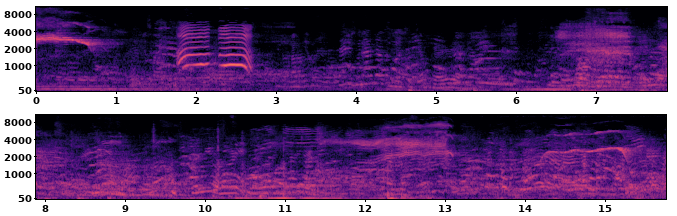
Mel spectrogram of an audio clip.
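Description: A crowd of people murmurs nearby.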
